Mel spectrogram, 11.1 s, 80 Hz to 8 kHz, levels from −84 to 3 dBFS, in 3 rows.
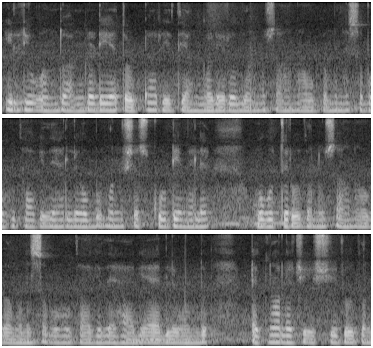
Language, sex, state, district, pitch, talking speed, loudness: Kannada, female, Karnataka, Raichur, 175 Hz, 125 wpm, -19 LUFS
